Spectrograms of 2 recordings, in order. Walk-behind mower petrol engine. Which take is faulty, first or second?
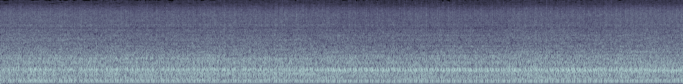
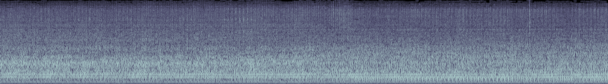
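second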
